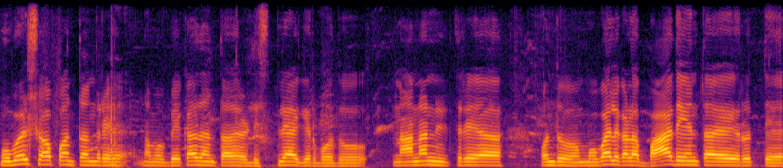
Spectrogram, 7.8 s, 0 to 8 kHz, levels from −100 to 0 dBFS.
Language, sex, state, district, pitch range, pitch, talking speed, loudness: Kannada, male, Karnataka, Dharwad, 150-170 Hz, 160 Hz, 130 wpm, -17 LUFS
